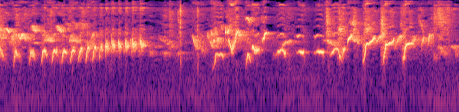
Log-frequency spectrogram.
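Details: White-rumped shama song used to stimulate other shamas to sing: a fast run of repeated rising notes for two seconds, then loud varied whistles, slurs and harsh notes.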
